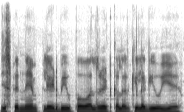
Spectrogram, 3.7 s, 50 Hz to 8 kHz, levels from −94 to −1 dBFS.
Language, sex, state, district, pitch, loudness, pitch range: Hindi, male, Uttar Pradesh, Lucknow, 120 Hz, -13 LUFS, 115-120 Hz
